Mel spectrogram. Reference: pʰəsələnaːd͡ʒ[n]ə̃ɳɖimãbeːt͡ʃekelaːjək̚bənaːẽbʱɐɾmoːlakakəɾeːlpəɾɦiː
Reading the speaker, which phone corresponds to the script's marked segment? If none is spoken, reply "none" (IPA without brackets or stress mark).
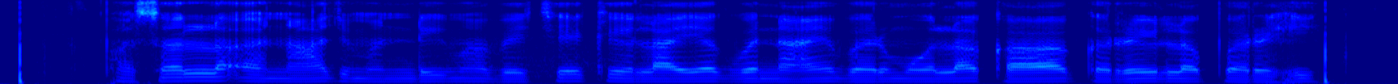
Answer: m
